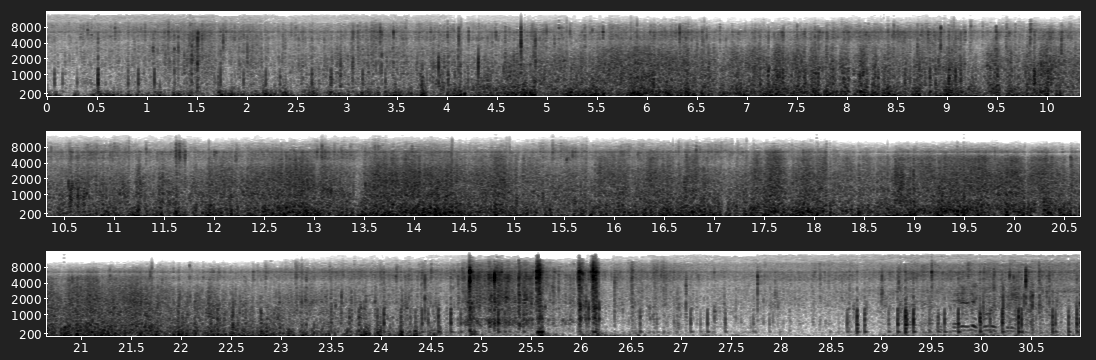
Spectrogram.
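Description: Wind buffeting the microphone and a mountain bike's tyres and frame rattling over a loose, rocky trail during a fast descent. The noise is heavy and full of small knocks, then eases over the last several seconds as the bike slows.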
